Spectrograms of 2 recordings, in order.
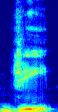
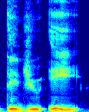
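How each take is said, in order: First: The phrase is squeezed into one short syllable. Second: Each word of the phrase is said in full. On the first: "they just don't pronounce the words" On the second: "your wife says"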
